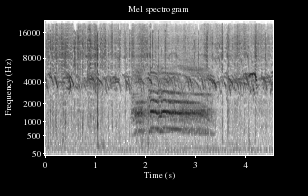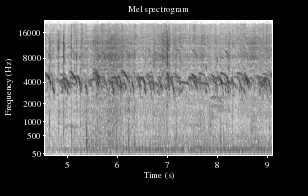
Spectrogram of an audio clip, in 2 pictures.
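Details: Colour-dyed chicks on sand at evening while looking for food: steady high chirping from many chicks, with a loud, harmonic, sustained call for about a second and a half near the start.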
